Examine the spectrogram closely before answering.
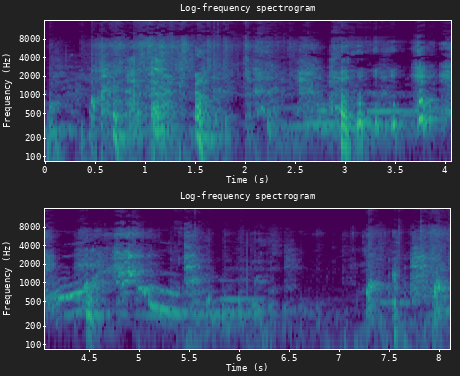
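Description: Labrador-type dog vocalizing excitedly: a string of yelps and whines that slide up and down in pitch, with a brief pause near the end.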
